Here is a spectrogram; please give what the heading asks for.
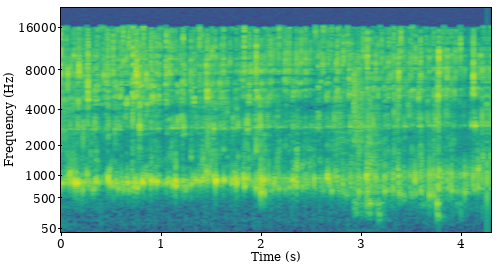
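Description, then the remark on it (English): Water pours from a jar in a steady stream for a few seconds, a continuous splashing gurgle with a faint ringing tone and no voices. “Listen to that pour.”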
